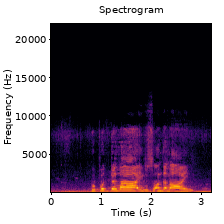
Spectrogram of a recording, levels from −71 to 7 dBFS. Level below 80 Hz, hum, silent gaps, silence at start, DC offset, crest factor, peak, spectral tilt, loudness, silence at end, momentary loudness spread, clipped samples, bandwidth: -46 dBFS; none; none; 0.05 s; under 0.1%; 14 dB; 0 dBFS; -6 dB/octave; -13 LUFS; 0 s; 20 LU; under 0.1%; 11.5 kHz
